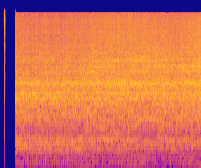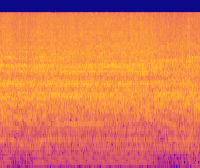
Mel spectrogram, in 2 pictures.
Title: vespa piaggio ciao sounds like a vacuum cleaner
